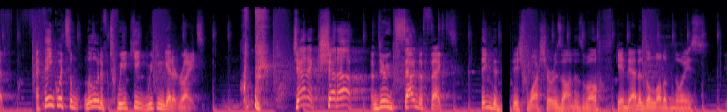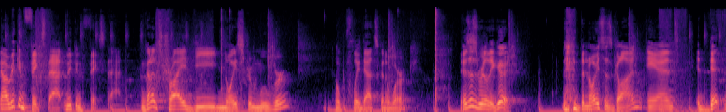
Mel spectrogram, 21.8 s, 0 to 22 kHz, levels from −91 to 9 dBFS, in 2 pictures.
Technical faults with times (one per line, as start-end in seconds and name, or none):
7.53-7.65 playback stall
